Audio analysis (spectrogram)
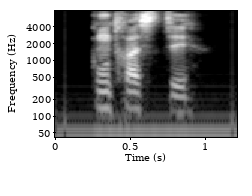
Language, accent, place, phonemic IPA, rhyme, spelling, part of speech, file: French, France, Lyon, /kɔ̃.tʁas.te/, -e, contraster, verb, LL-Q150 (fra)-contraster.wav
- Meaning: to contrast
